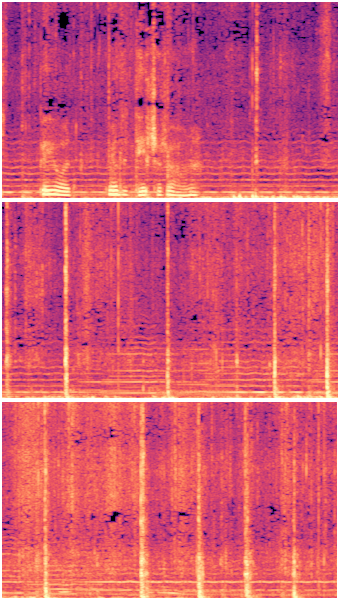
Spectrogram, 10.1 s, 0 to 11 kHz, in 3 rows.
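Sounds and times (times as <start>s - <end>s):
insect buzzing: 0.0s - 10.0s
hoe chopping dry soil: 2.4s - 10.0s.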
